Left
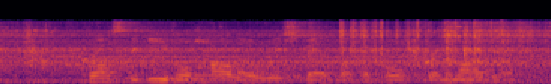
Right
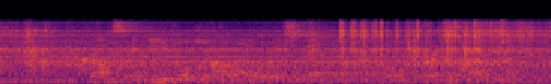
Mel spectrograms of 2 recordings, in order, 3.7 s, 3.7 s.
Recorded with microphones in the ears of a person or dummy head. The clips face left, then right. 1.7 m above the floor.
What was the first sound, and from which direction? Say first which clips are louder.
A man speaking: left 5 dB; 35° left (ahead or behind).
